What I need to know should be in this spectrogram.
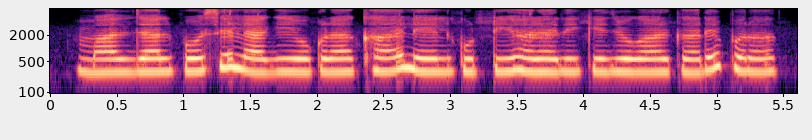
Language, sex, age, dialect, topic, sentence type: Magahi, female, 18-24, Western, agriculture, statement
